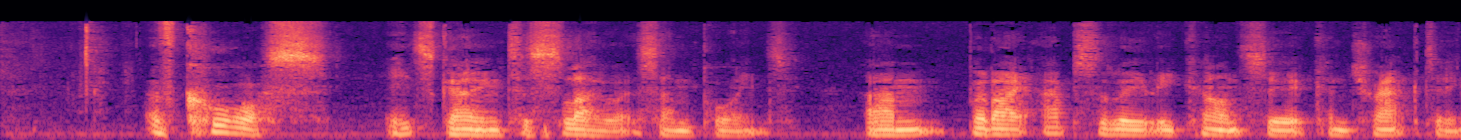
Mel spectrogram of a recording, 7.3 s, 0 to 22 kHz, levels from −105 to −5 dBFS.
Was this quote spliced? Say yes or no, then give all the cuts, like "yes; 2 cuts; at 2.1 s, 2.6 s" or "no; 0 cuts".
no; 0 cuts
